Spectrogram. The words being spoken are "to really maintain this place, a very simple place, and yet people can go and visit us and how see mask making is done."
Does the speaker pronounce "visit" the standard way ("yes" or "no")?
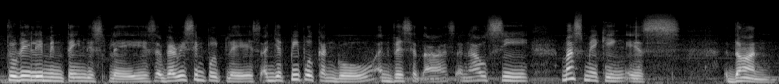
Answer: no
